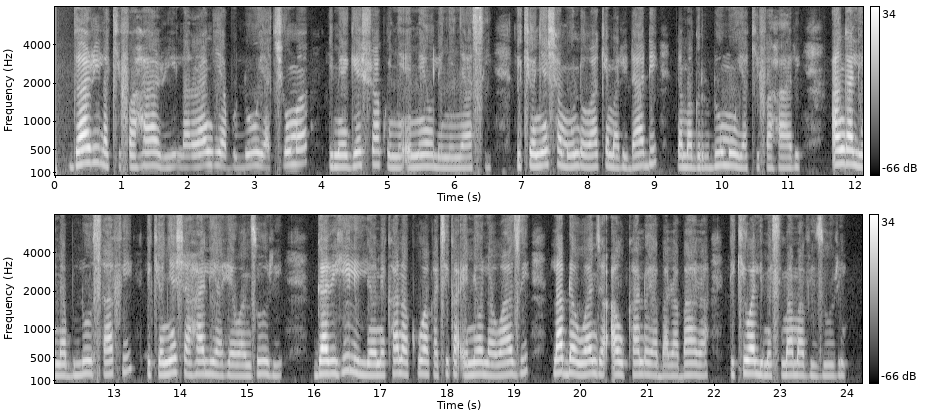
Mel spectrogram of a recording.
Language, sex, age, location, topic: Swahili, female, 18-24, Nairobi, finance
